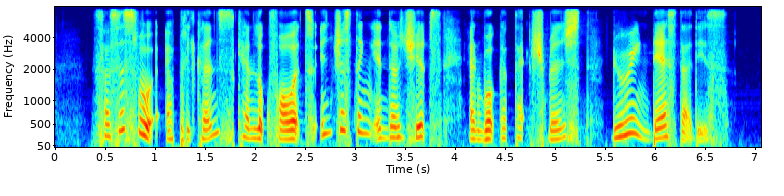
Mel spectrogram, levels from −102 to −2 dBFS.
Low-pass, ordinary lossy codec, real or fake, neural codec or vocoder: 7.2 kHz; none; real; none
